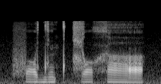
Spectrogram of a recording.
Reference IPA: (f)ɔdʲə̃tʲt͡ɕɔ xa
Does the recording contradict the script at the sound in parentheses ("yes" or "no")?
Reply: no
